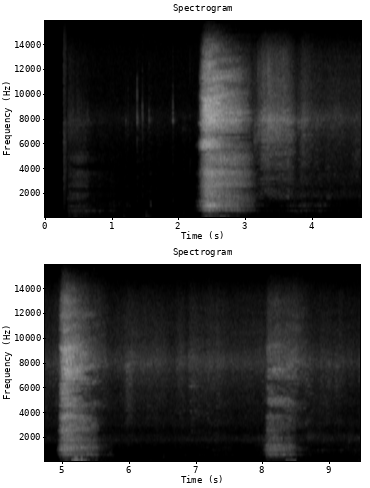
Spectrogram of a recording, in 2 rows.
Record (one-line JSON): {"exhalation_length": "9.5 s", "exhalation_amplitude": 8869, "exhalation_signal_mean_std_ratio": 0.31, "survey_phase": "beta (2021-08-13 to 2022-03-07)", "age": "65+", "gender": "Male", "wearing_mask": "No", "symptom_none": true, "smoker_status": "Never smoked", "respiratory_condition_asthma": false, "respiratory_condition_other": false, "recruitment_source": "REACT", "submission_delay": "0 days", "covid_test_result": "Negative", "covid_test_method": "RT-qPCR"}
